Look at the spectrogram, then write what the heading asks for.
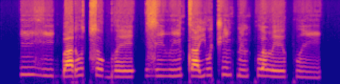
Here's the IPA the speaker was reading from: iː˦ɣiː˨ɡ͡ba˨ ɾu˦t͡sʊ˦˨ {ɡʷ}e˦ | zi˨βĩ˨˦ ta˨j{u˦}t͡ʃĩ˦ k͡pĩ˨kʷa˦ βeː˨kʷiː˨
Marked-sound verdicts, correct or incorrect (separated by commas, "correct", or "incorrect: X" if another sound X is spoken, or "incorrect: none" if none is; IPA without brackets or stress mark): correct, correct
